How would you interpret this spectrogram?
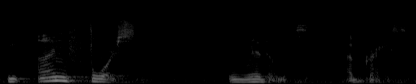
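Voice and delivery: hushed. Real, not acted. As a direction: savour the phrase quietly. Savouring key phrase in sermon.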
